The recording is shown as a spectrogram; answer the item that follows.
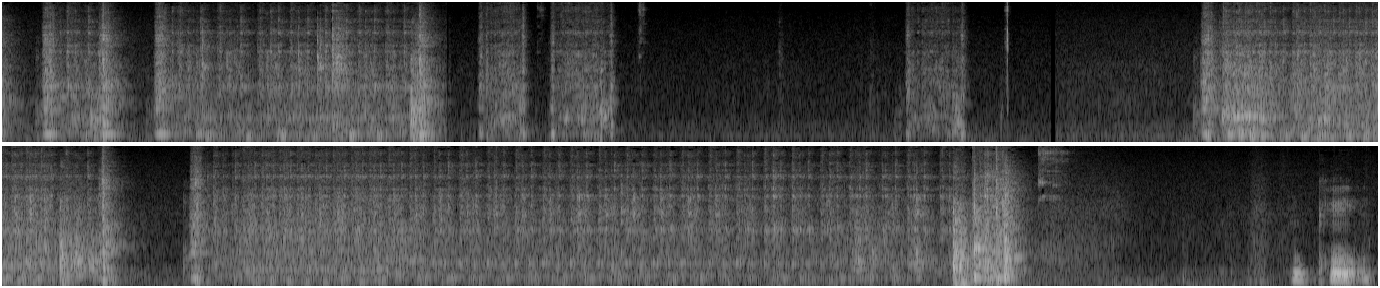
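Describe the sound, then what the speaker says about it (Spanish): A sewing machine stitches a large fabric tote bag in several bursts of close, rattling whir, separated by pauses filled with handling noises and brief mechanical clicks. "vamos a coser la bolsa también por esa parte"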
